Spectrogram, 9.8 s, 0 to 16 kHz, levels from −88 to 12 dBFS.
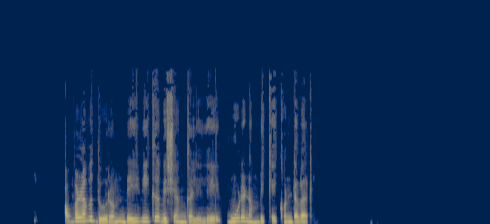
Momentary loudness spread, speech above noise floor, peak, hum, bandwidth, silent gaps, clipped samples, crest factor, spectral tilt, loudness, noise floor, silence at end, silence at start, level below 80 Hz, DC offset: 6 LU; over 74 dB; 0 dBFS; none; 11 kHz; 4.48-4.54 s; under 0.1%; 18 dB; -5.5 dB/octave; -17 LUFS; under -90 dBFS; 3.65 s; 1.3 s; -64 dBFS; under 0.1%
